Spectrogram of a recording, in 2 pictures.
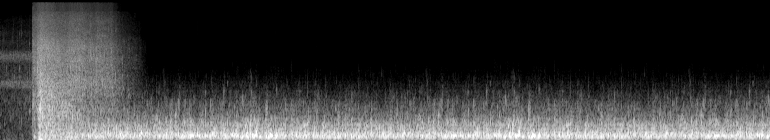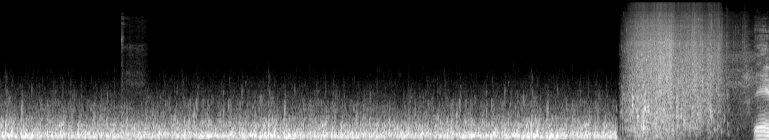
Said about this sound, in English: Let's try a river jump, shall we, guys?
